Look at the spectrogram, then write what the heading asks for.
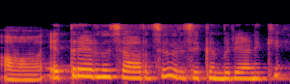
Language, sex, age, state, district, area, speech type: Malayalam, female, 18-30, Kerala, Wayanad, rural, spontaneous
